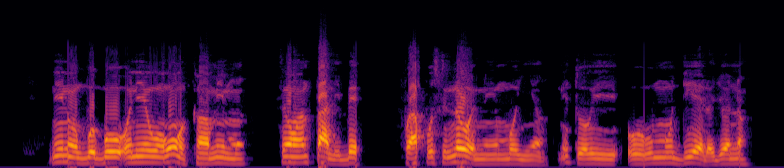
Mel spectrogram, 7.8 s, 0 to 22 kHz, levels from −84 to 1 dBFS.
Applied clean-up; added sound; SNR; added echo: none; none; none; none.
